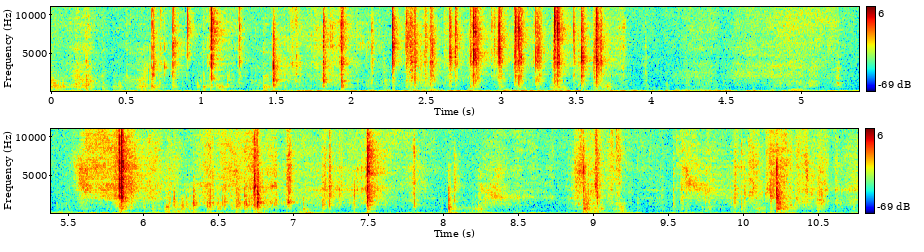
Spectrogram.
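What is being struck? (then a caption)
Glossy paper magazine. Long acrylic nail tips tap rapidly on the glossy paper pages of an open magazine catalog, and pages are turned. Sharp, bright clicks come in fast, uneven bursts over a low, steady rustle, with dense runs of taps early on and sparser, louder taps later.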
